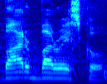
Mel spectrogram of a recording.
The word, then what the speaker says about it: Barbaresco: yeah yeah Barbara's go ok so that again barbaresco barbaresco pronunciation nailed ahead 10 plus guy about marisco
